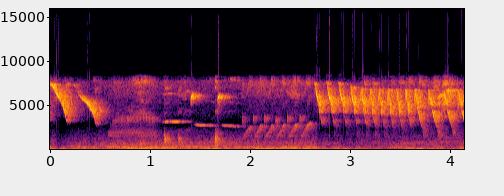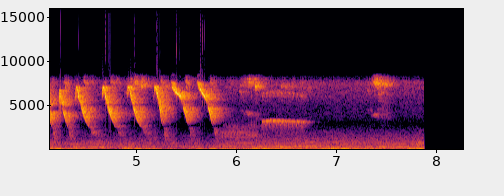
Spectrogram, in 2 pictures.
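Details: Energetic song of a local canary after its moult: chattering notes and short whistles build into a fast, rhythmic trill of falling notes, then slower sweeps before stopping.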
